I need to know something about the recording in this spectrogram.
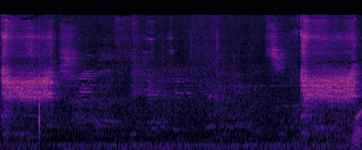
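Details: High on netting in Whitechapel, East London, an upside-down squirrel reacts to a cat below with two rasping, buzzy, hissed bursts of under a second each, separated by about three seconds of quieter hum and faint scratchy sounds.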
